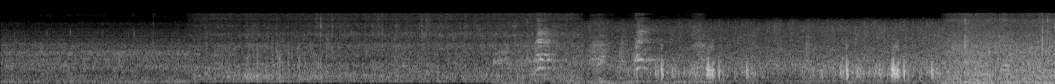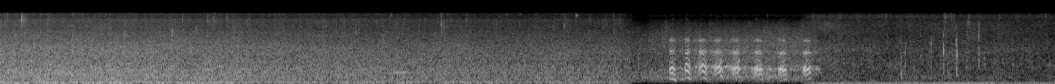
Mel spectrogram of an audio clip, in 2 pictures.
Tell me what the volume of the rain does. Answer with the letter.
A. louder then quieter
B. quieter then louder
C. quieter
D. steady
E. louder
A.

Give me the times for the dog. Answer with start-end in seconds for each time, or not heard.
4.9-7.2.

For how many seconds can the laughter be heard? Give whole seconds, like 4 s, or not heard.
2 s.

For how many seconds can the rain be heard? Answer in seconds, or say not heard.
21 s.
